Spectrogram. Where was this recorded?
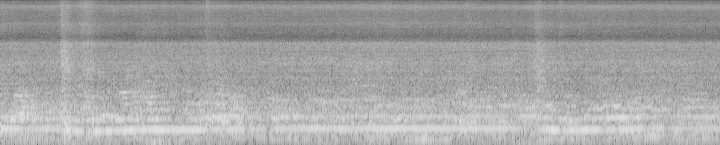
in a cafe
